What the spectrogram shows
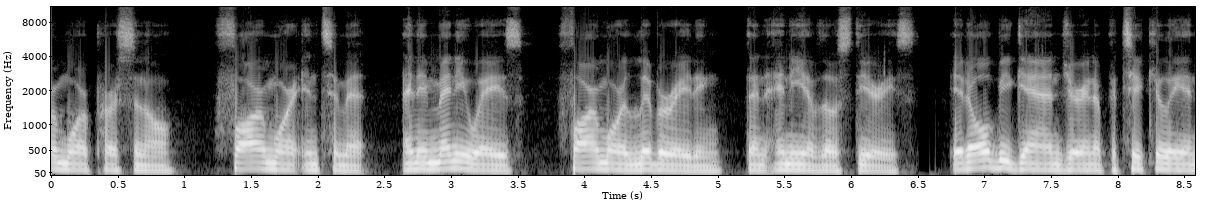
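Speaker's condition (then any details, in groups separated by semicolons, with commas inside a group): No condition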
